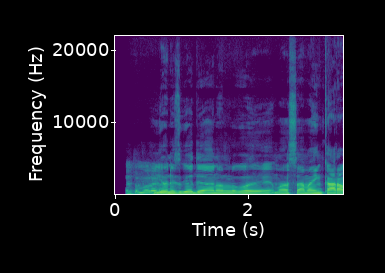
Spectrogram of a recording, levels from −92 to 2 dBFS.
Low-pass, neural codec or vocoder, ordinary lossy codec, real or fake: none; none; none; real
